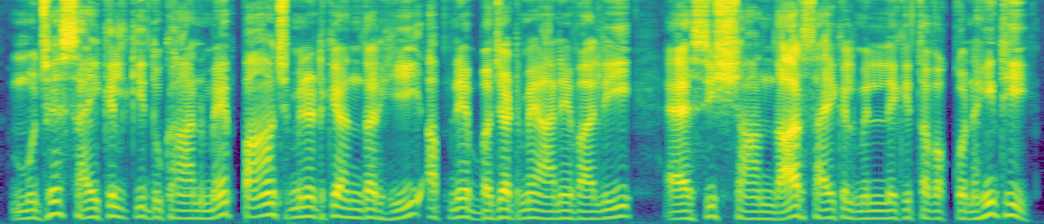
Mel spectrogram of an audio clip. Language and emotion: Urdu, surprised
